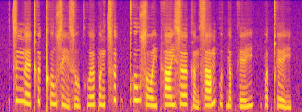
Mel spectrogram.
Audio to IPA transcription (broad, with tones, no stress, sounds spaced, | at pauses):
t͡s ɪ˥ ŋ n̪ ɛː˧ kʰ ɵ˥ t̚ kʰ o˧ w s iː˨˩ s uː˨˩ kʷʰ œː˨˧ p ɐ˨˧ ŋ t͡sʰ ɵ˥ t̚ ɵ˨ t̚ pʰ o˥ w s ɔː˨ j pʰ aː˧ j s œː˧ k ɐ˨˩ n s aː˨˥ m kʷ ɐ˨ t̚ j ɐ˨ t̚ h e˨˧ j | p ɐ˨˥ t̚ pʰ e˨˩ j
